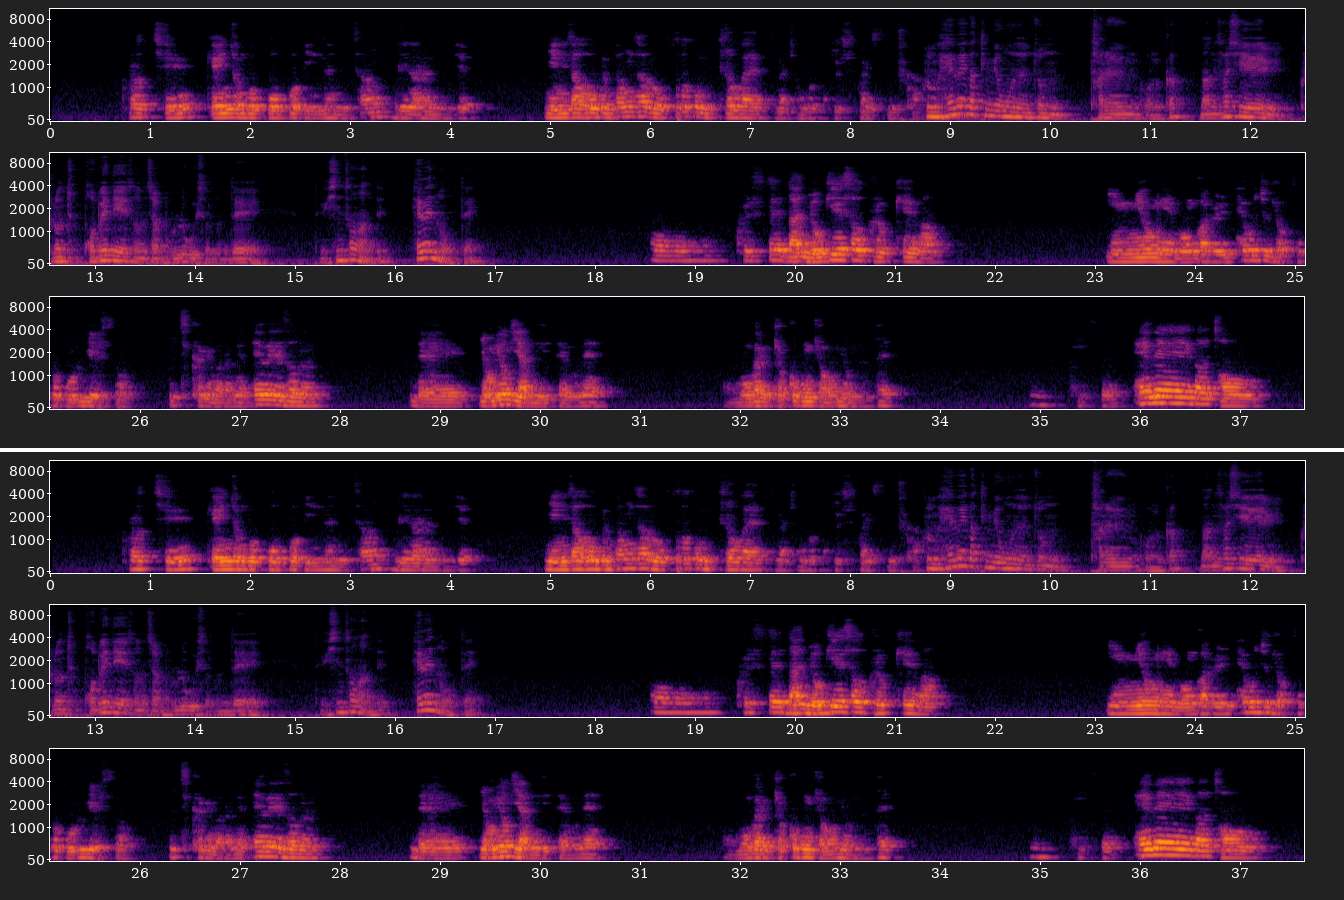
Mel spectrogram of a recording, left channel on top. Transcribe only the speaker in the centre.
그렇지. 개인정보 보호법이 있는 이상 우리나라는 이제 민사 혹은 형사로 소송이 들어가야지만 정보를 얻을 수가 있으니까.
어, 글쎄, 난 여기에서 그렇게 막 익명의 뭔가를 해본 적이 없어서 모르겠어. 솔직하게 말하면 해외에서는 내 영역이 아니기 때문에 뭔가를 겪어본 경험이 없는데, 음, 글쎄, 해외가 더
